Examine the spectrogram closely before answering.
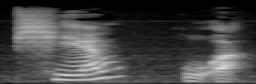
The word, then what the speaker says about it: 苹果: 苹, 苹, second tone. 苹, 歌我, 果, the third tone. 苹果, apple.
